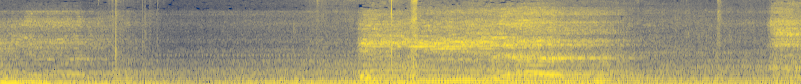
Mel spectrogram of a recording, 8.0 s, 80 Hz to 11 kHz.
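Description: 2008 Hyundai Grand Starex van's engine dropping back from a rev of about 3,000 rpm to idle over the first couple of seconds, then idling steadily. A second steady, higher noise joins about halfway through and stops just before the end.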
